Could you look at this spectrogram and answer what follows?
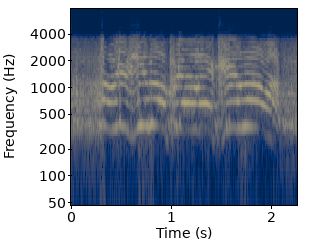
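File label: right wing, mood high, Russian; War Thunder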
